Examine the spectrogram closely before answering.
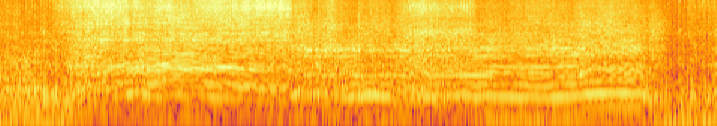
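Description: Tyres screech and squeal as they spin in place.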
